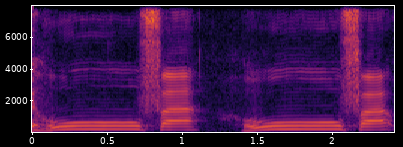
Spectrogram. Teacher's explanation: হায়ের উপর উল্টা পেশ টানতে হবে। হুফা, হুফা উল্টা পেশের কারণে টেনে।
